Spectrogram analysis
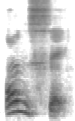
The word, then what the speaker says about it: once: to remind you that the letter E is not silent at the end of a word as it is in English so for example in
